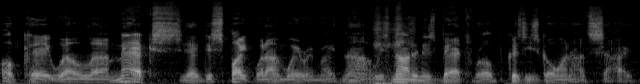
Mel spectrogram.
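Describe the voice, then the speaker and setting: A man with a very low, gravelly, husky voice chats casually as a tabletop player. His pitch moves around a lot, which keeps the talk animated. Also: a little slow, a little hiss or hum. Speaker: player in a tabletop roleplaying show. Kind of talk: casual chat.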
